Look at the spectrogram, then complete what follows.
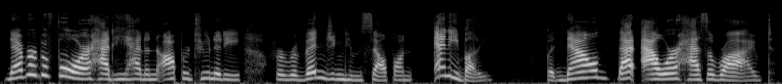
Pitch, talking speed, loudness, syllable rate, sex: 245 Hz, 140 wpm, -19 LUFS, 4.9 syllables/s, female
